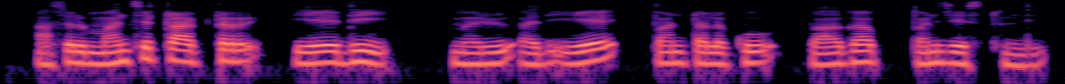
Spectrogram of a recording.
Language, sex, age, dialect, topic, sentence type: Telugu, female, 25-30, Central/Coastal, agriculture, question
